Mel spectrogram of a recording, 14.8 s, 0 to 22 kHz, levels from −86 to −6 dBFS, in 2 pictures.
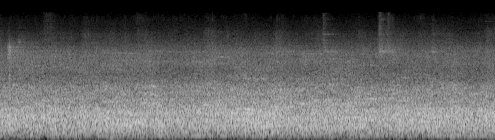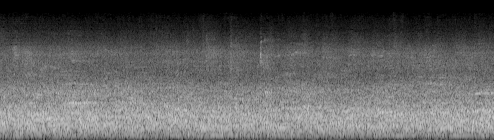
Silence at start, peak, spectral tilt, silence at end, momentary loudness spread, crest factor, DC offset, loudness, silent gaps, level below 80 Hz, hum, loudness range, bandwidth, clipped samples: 0 s; -10 dBFS; -4.5 dB/octave; 0 s; 2 LU; 14 dB; under 0.1%; -24 LUFS; none; -54 dBFS; none; 1 LU; 16 kHz; under 0.1%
